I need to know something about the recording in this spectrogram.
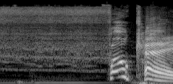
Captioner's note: annoyed noises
